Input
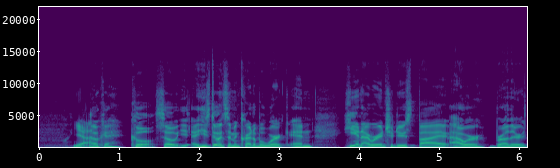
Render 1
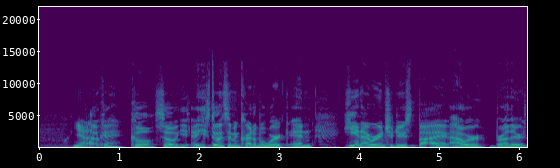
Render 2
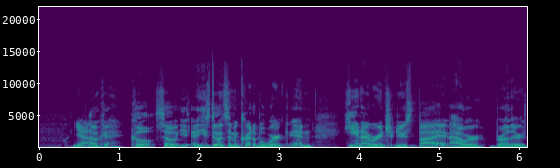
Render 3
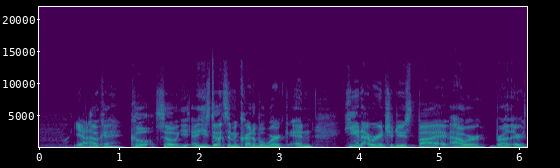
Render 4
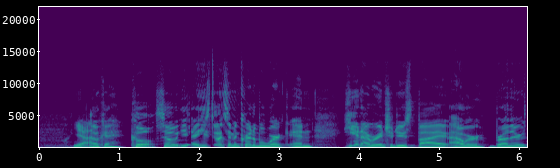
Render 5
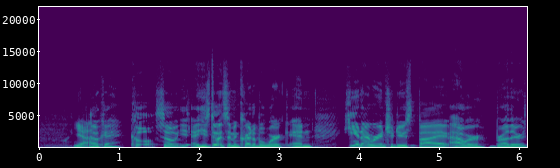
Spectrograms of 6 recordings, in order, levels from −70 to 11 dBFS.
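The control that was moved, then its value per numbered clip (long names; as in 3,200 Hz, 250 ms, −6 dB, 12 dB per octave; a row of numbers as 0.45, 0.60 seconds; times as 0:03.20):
through-zero flanger with one copy inverted, nulls at: 0.72, 1.7, 1.1, 0.23, 0.39 Hertz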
